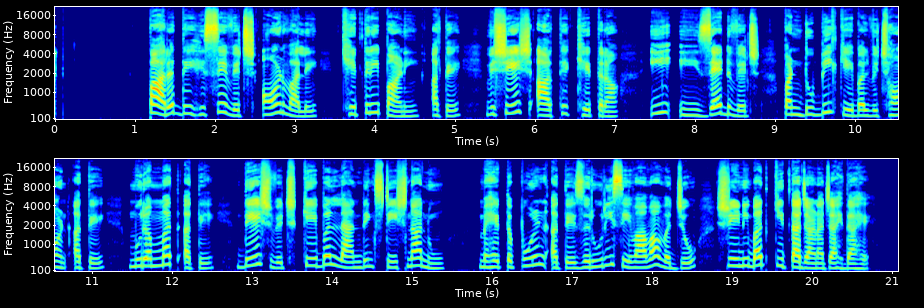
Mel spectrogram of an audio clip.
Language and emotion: Punjabi, neutral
